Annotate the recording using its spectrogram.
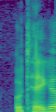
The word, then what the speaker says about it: bottega: Bottega, is that how you pronounce it? – Bottega, yes. Yeah.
